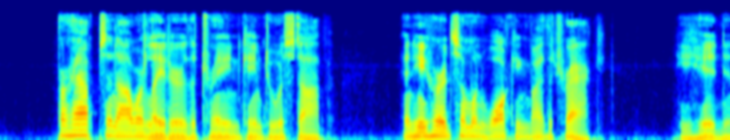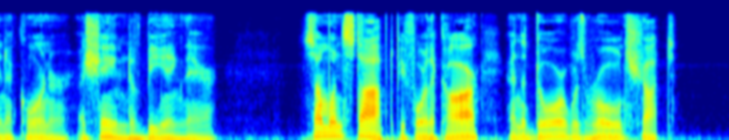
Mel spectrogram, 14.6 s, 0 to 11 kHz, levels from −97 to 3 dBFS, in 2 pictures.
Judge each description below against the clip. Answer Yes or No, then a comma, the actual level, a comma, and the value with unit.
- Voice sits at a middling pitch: No, very low, 85 Hz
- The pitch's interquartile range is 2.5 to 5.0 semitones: Yes, average, 4.7 semitones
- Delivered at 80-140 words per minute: No, average, 165 wpm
